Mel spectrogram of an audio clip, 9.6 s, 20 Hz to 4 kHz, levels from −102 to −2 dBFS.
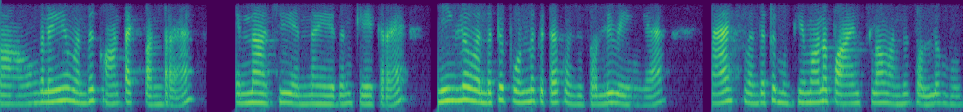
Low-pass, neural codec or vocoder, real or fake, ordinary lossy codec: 3.6 kHz; none; real; none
